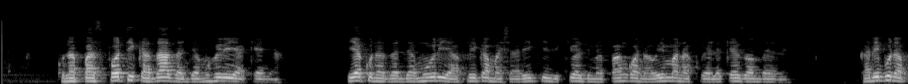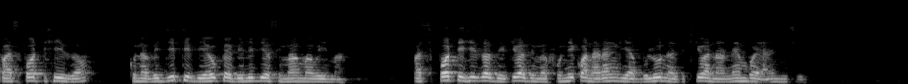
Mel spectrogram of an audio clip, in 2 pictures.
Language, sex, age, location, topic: Swahili, male, 18-24, Nakuru, government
